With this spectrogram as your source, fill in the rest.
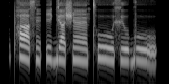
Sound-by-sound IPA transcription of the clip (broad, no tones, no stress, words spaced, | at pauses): pʰa sĩʔi ɡʲa ʃɛ̃ː tʰuː xʲuːɡuː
